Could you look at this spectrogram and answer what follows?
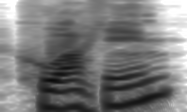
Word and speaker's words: Hua Hin: I'm excited because Sean's moving to a town in Thailand, and correct me if I'm wrong on the pronunciation, Sean. Hua Hin.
